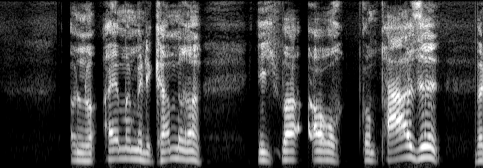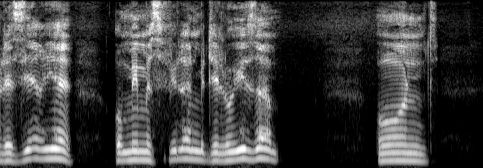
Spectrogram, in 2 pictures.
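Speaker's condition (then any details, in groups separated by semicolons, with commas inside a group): Down syndrome; trisomy 21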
